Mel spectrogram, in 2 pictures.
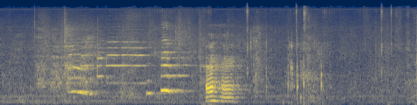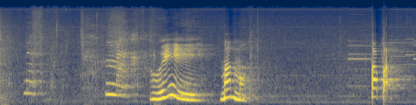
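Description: A toy plays short electronic tunes.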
